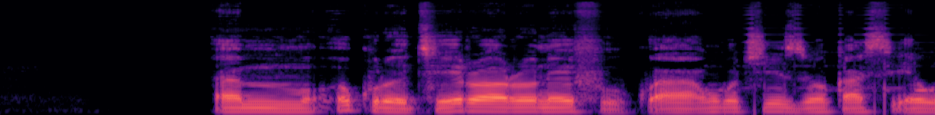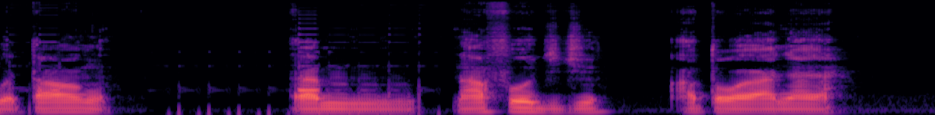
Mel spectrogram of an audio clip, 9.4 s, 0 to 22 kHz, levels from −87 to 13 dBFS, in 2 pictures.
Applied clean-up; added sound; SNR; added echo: neural mask model DeepFilterNet 3.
